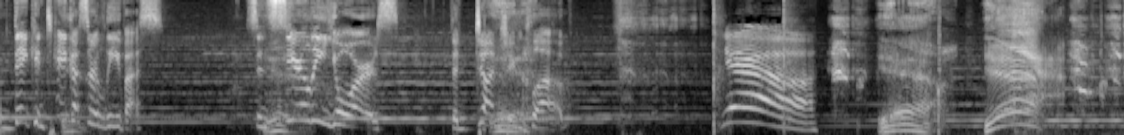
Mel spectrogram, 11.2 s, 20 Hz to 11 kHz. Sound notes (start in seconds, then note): 6.1 chuckling; 7.7 clapping; 9.9 laughing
